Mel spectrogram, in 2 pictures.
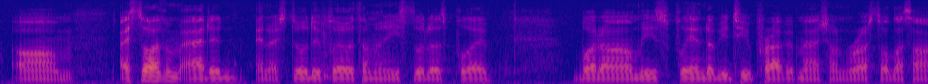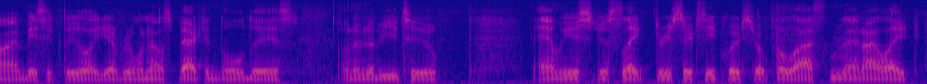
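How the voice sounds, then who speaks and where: A man's voice: fairly low pitch, fairly bright tone. A man hosting a casual gaming Q&A vlog, nasal from allergies, answering viewer questions with joking, irreverent, offhand replies. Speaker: gaming channel host.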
